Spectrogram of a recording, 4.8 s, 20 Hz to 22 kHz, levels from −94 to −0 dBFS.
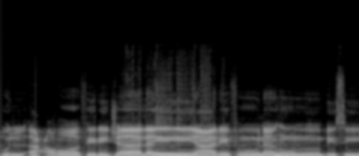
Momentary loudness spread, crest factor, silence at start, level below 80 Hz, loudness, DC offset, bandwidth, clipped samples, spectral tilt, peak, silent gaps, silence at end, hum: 8 LU; 12 dB; 0 s; -76 dBFS; -30 LUFS; under 0.1%; 12 kHz; under 0.1%; -6 dB/octave; -18 dBFS; none; 0 s; none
